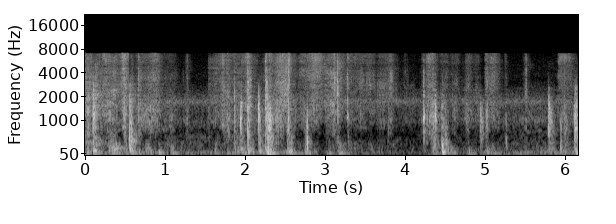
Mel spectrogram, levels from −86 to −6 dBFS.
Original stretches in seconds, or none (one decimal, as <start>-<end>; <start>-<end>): 3.1-3.7; 5.0-6.2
